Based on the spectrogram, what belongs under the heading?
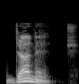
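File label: "dunnage", British English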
